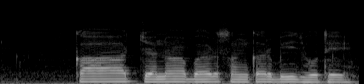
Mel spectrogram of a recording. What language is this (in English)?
Chhattisgarhi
